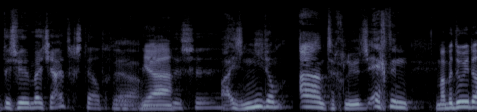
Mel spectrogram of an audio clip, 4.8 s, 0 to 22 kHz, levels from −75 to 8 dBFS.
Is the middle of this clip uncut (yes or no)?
no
